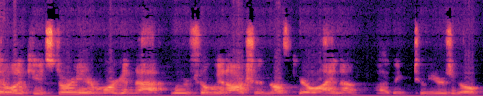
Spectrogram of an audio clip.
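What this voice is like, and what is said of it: Usual voice. Nothing is said of it.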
